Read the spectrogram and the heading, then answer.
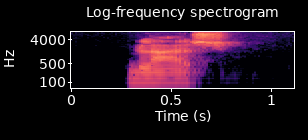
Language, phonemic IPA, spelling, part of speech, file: Romanian, /blaʒ/, Blaj, proper noun, LL-Q7913 (ron)-Blaj.wav
- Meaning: 1. a city in Alba County, Romania 2. a village in Voineasa, Olt County, Romania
